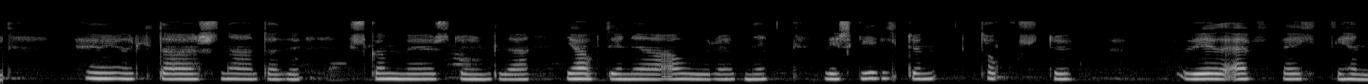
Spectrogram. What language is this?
Icelandic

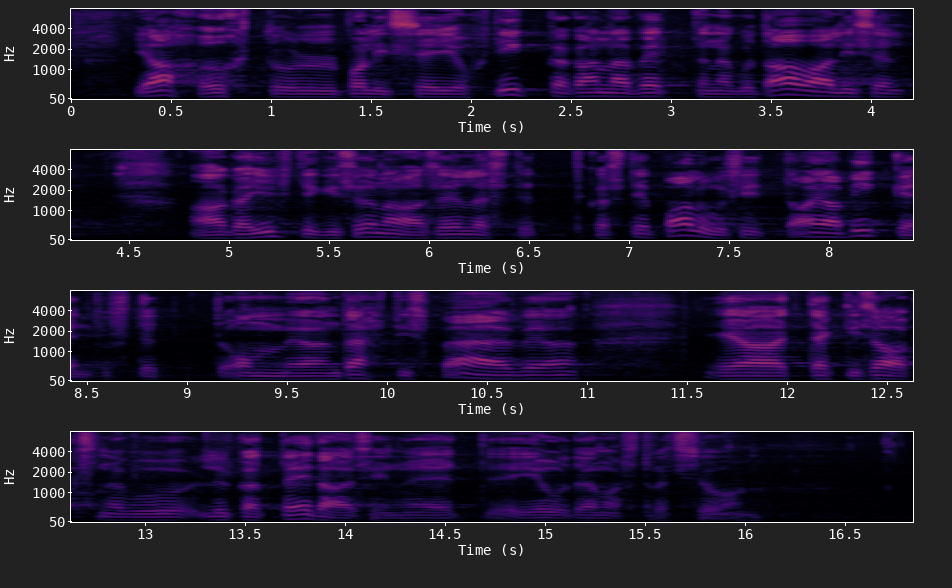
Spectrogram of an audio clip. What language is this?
Estonian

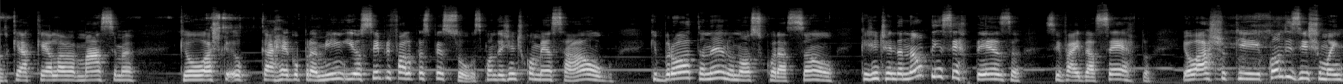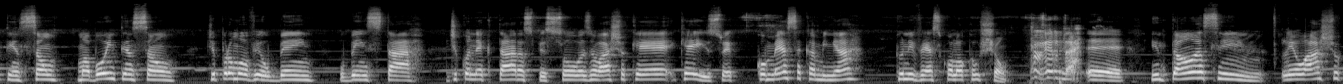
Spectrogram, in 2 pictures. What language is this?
Portuguese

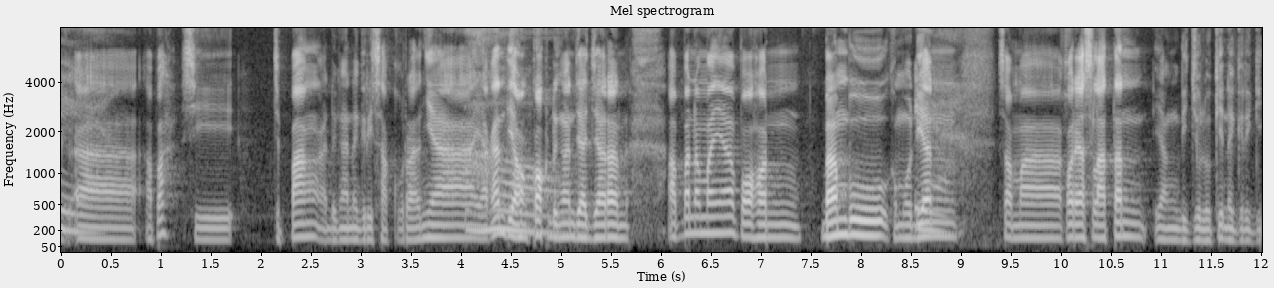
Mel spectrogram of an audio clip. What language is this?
Indonesian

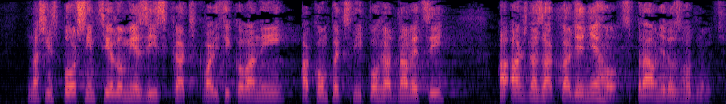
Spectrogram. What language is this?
Slovak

